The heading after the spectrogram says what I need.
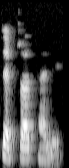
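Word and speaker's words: terephthalate: पीएच यहाँ पर जो है, पी जो है यहाँ पर साइलेंट होता है, तो हम किस तरह से प्रोनाउंस करेंगे? पॉलीइथिलीन टेट्राफथैलेट। तो बहुत ही कॉमन पॉलिएस्टर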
